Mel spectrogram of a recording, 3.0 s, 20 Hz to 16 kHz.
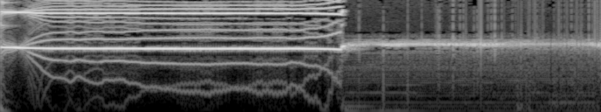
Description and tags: Mute Synth Fake Shortwave 004
Fake shortwave sounds from the Mute Synth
